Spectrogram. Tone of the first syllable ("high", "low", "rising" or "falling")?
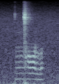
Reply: low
